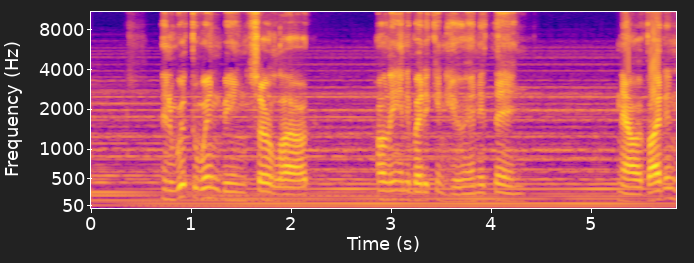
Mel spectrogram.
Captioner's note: voiceover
